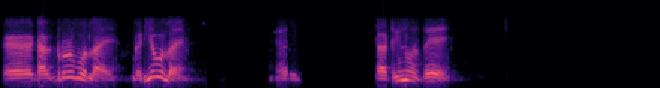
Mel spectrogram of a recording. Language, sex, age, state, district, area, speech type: Dogri, male, 30-45, Jammu and Kashmir, Reasi, rural, conversation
